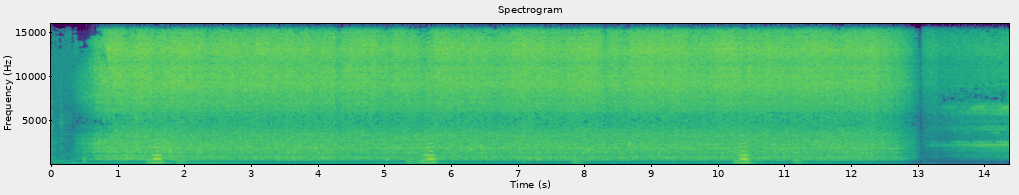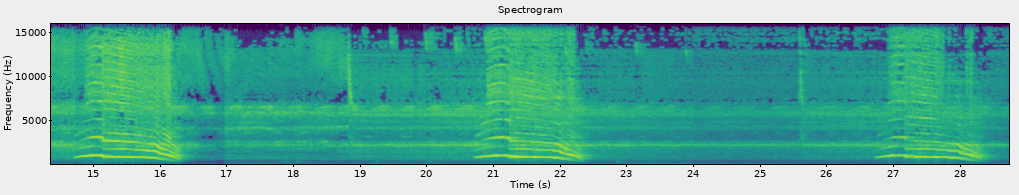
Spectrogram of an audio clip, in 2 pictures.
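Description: Pel's fishing owl: a few deep, spaced hoots over a steady rushing background, then three loud, high, wailing howls that rise and fall, repeating about every six seconds.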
